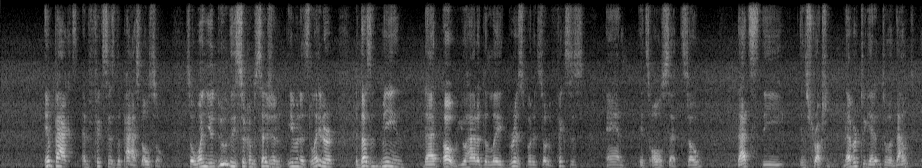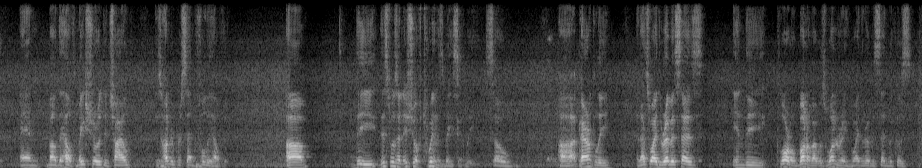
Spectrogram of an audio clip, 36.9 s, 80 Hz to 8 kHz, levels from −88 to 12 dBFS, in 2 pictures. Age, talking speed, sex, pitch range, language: 50-69, 145 wpm, male, 135-190 Hz, English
